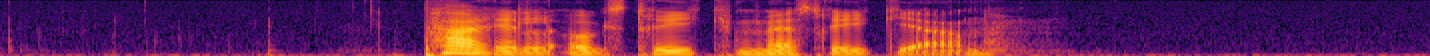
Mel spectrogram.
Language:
Norwegian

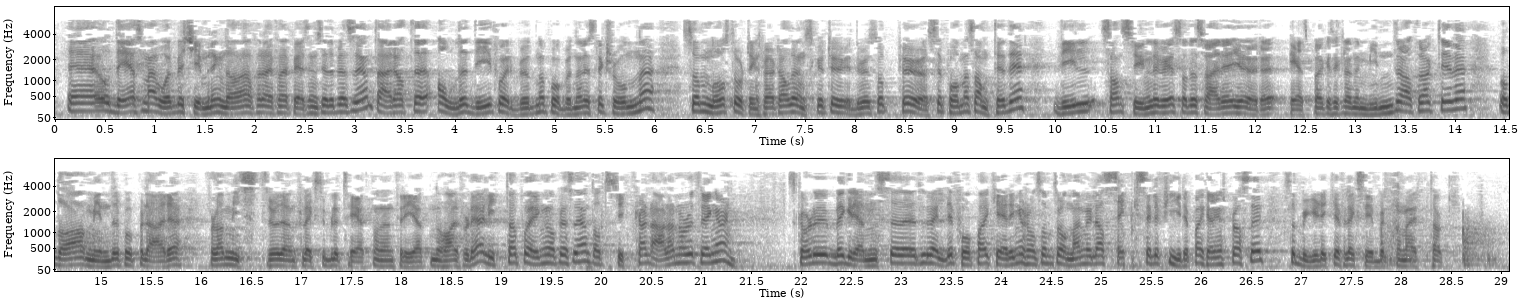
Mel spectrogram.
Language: Norwegian Bokmål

